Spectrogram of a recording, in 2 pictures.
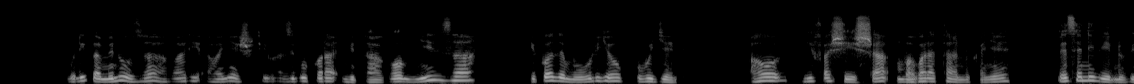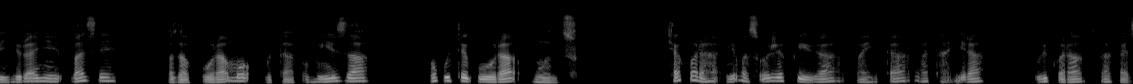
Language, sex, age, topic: Kinyarwanda, male, 18-24, education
